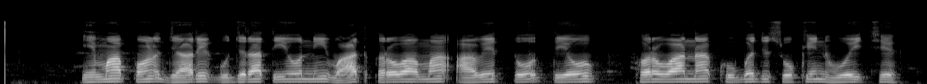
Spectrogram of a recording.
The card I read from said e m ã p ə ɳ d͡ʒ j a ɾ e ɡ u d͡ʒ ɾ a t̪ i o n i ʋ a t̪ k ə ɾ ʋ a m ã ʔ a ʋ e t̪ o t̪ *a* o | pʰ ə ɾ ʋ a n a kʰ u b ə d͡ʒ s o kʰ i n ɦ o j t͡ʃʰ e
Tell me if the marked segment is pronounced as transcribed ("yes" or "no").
no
